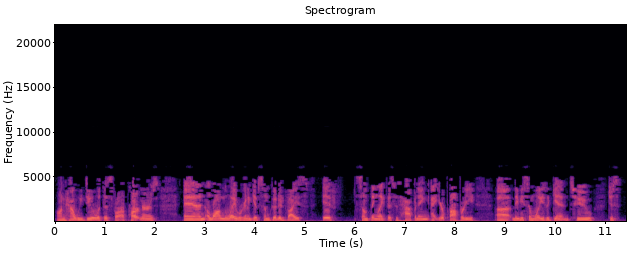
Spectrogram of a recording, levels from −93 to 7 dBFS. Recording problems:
garbled, watery; badly; nothing above 4 kHz
distortion; slight; 10 dB below the speech

